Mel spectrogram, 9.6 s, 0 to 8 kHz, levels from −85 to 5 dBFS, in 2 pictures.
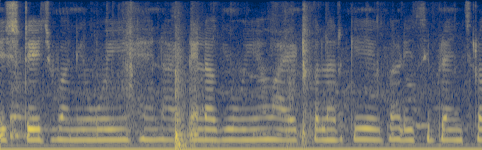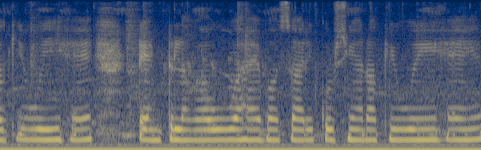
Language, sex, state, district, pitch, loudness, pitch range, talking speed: Hindi, female, Bihar, Vaishali, 210 Hz, -20 LUFS, 210-215 Hz, 160 wpm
